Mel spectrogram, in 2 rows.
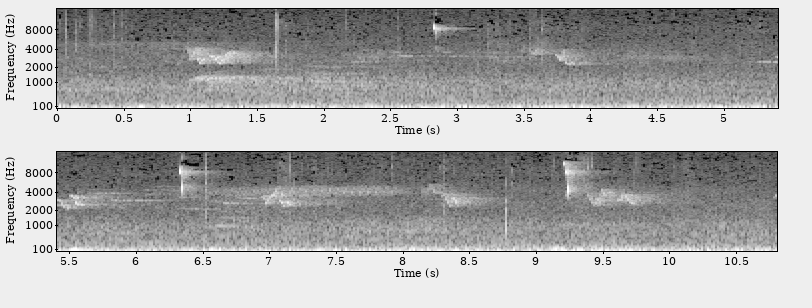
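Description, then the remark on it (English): Scattered bird calls and chirps from the forest canopy in Oka National Park in July 2020, brief repeated phrases over a steady low outdoor rumble, fairly faint with no voices, recorded as the microphone is pointed toward the canopy. “Running this through the spectrogram, I don't see a huge variation, but the intensity of the frequencies made by the bird sounds definitely gets stronger as I point my microphone towards the canopy.”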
